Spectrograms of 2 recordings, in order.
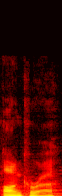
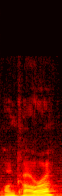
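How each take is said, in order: First: The stress is on the first syllable. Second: The stress rises onto the second syllable. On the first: It is read off the page without hearing it. The speaker calls it wrong. "someone who just read it on paper would probably say" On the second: It follows a native-like pronunciation. The speaker calls it right. "I put the enunciation in the second syllable"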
